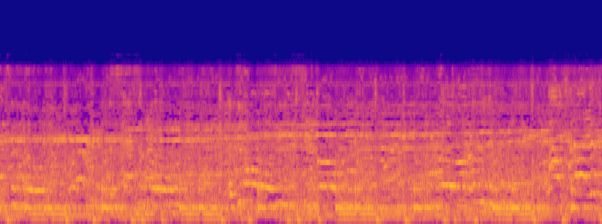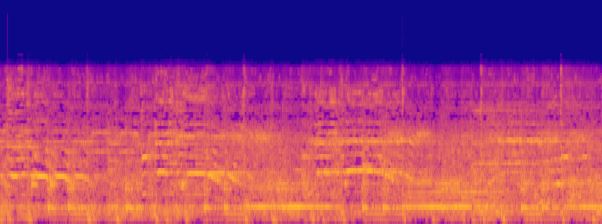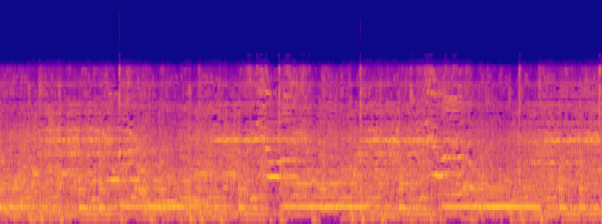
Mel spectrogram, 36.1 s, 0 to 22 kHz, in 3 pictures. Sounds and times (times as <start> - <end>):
Music: 0.0 - 36.1.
